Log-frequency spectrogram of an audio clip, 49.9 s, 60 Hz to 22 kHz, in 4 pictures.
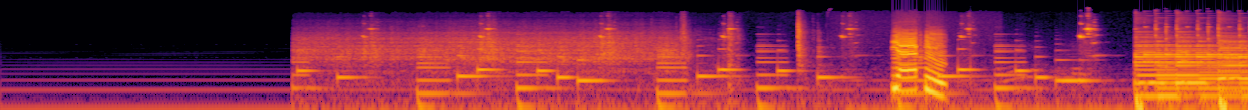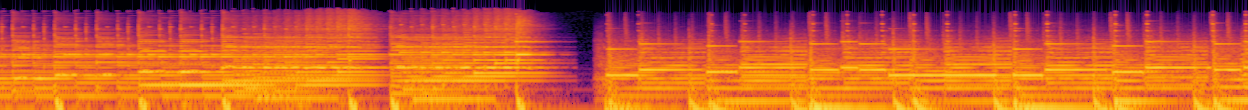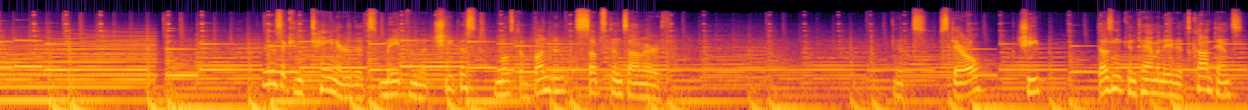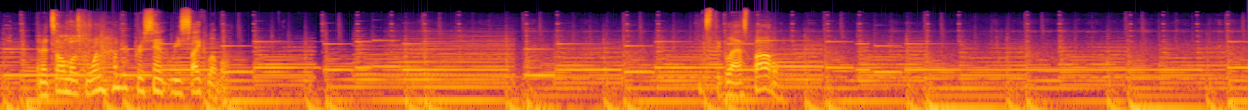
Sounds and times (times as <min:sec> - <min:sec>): Music: 0:02.9 - 0:49.9
Speech: 0:08.9 - 0:09.5, 0:27.6 - 0:31.7, 0:33.9 - 0:35.4, 0:36.0 - 0:39.7, 0:44.4 - 0:45.3.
